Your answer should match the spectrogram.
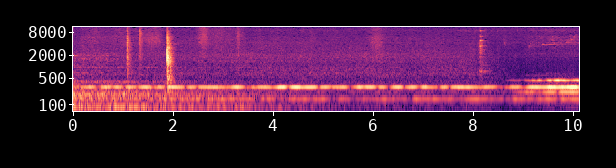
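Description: Ambient chill music with long held, drawn-out tones, played from a phone over Bluetooth through a homemade powered speaker bar. A higher held note joins near the end.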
